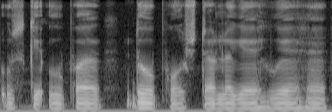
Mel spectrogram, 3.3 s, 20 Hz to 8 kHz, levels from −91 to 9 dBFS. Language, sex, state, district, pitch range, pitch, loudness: Hindi, male, Jharkhand, Deoghar, 90-95 Hz, 90 Hz, -22 LUFS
